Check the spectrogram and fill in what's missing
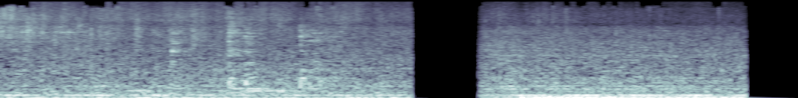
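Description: Shallots frying in a pan as the first step of fried rice: a steady, loud broadband sizzle with a low hum beneath, broken by a brief pause, then resuming alone without talk.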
